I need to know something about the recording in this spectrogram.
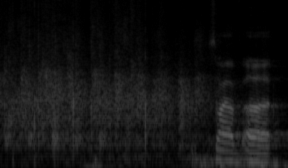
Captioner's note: applause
